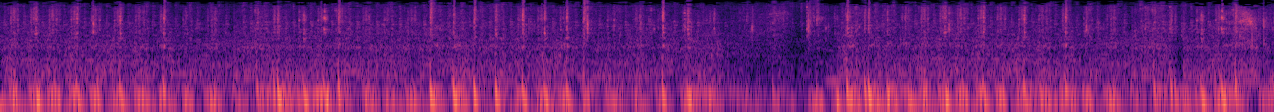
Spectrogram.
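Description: A tractor engine hums steadily while pulling a baler in the farming game Farmer's Dynasty, a continuous mid-pitched drone with mechanical rattle and no break.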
